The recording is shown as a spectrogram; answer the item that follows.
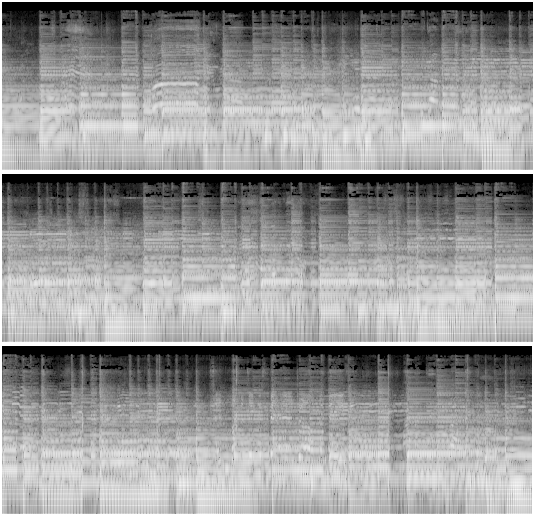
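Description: A live acoustic country band plays: fiddle, strummed acoustic guitar and bass guitar, with the song starting right at the beginning. Early on the fiddle slides up into a couple of held notes.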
